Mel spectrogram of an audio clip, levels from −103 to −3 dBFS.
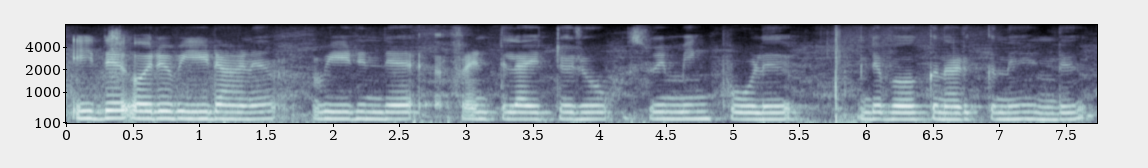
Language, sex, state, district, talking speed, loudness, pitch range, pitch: Malayalam, female, Kerala, Kasaragod, 70 wpm, -16 LUFS, 200-210 Hz, 205 Hz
